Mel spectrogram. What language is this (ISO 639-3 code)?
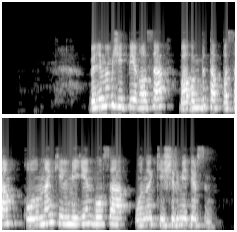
kaz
